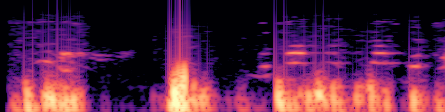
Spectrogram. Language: Chinese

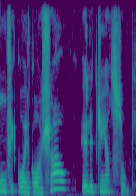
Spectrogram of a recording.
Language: Portuguese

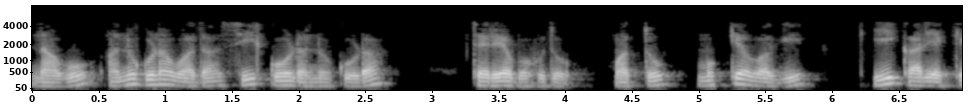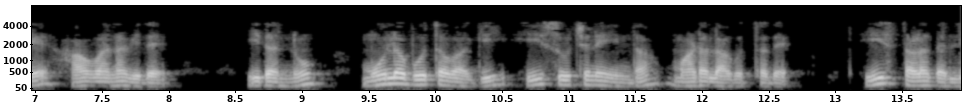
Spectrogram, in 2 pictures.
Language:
Kannada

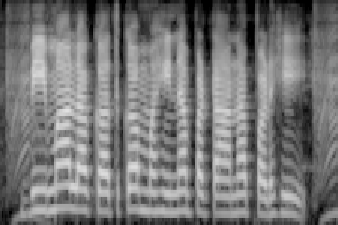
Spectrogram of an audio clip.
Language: Chhattisgarhi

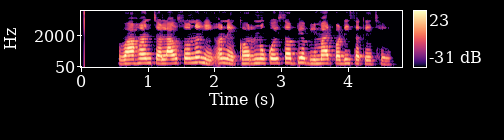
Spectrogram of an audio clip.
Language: Gujarati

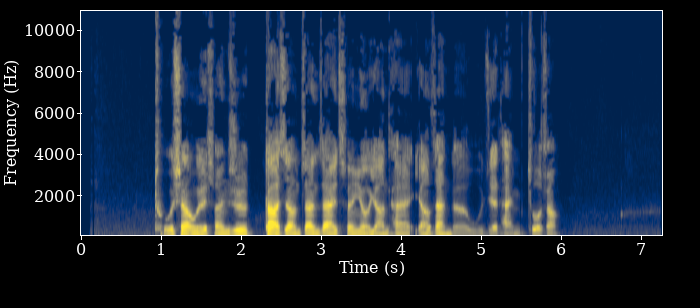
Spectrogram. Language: Chinese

